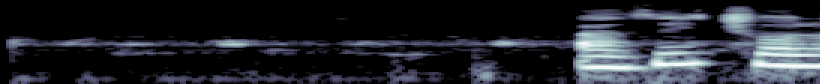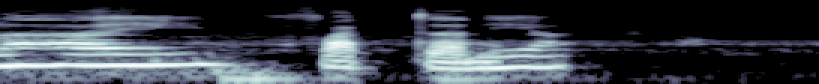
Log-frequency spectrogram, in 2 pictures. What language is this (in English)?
Musey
